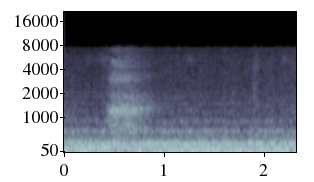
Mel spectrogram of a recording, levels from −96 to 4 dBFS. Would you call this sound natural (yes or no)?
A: yes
